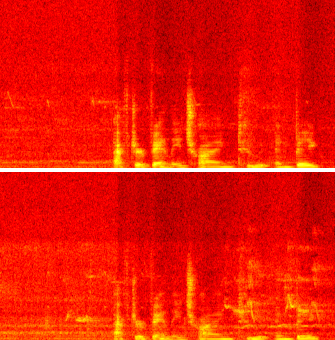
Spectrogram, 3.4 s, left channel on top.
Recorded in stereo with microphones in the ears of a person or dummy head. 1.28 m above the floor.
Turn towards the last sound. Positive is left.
turn(degrees=15)  # may be behind; listen again after turning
